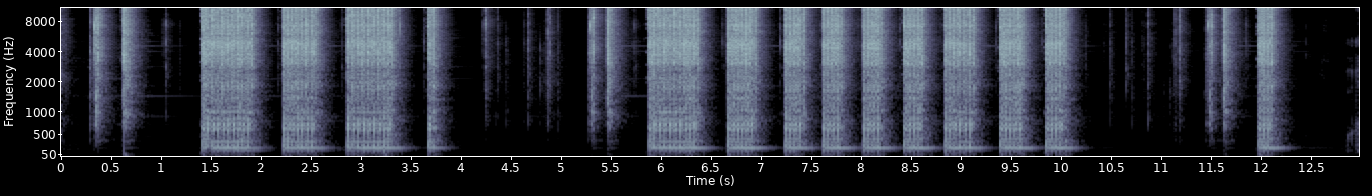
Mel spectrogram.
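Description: An Airtac MP9 airsoft gun fitted with an HPA shot shell adapter at about 120 psi fires in loud, sharp bursts, rapid strings of shots broken by short gaps and a few scattered single pops.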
